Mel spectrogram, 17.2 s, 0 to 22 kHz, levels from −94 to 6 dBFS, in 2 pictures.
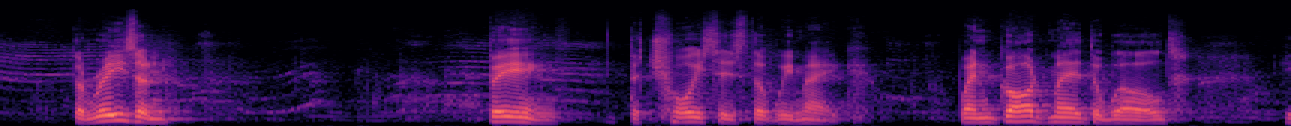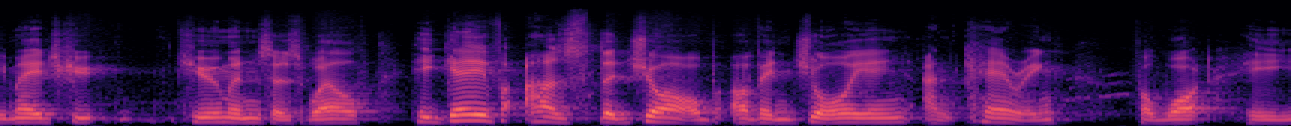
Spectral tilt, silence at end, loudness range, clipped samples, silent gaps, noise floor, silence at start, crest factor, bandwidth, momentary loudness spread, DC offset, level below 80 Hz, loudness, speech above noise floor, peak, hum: -4.5 dB/octave; 0 s; 4 LU; under 0.1%; none; -67 dBFS; 0.5 s; 20 dB; 14.5 kHz; 14 LU; under 0.1%; under -90 dBFS; -31 LUFS; 36 dB; -12 dBFS; none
